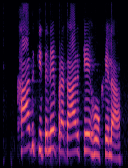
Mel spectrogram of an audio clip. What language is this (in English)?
Bhojpuri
